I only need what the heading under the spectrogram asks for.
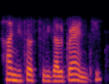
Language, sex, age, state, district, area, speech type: Punjabi, female, 30-45, Punjab, Pathankot, urban, conversation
